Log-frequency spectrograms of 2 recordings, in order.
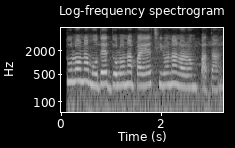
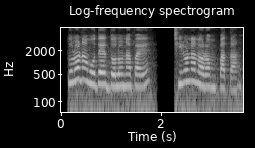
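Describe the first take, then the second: Both takes have the same delivery.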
